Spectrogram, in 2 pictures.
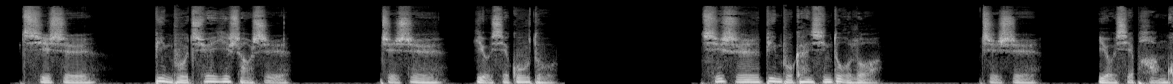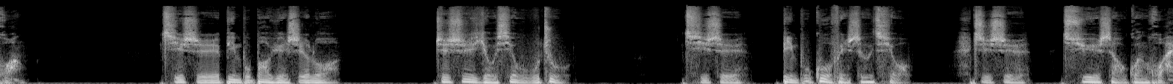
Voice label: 男 颁奖 社工公益项目大赛决赛颁奖仪式; 吉林

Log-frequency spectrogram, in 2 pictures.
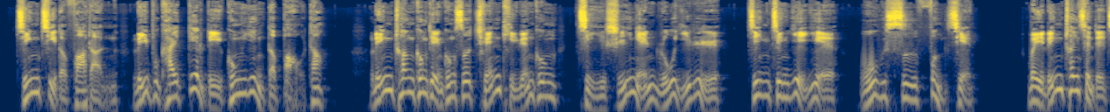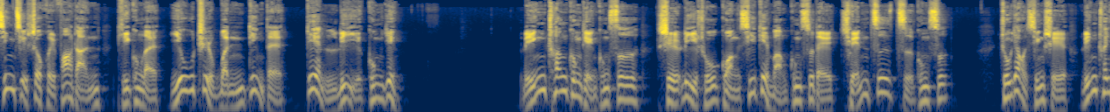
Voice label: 男 企业, 配音; 灵川供电公司管理创新

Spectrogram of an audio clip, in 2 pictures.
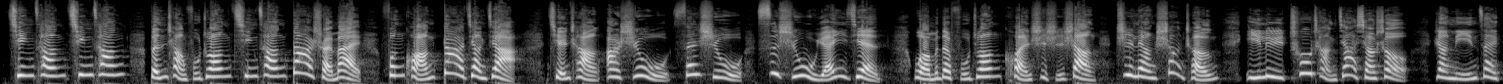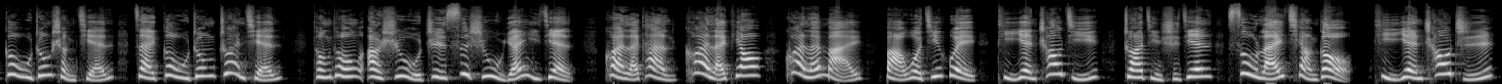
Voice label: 女 促销 服装清仓, 国语女声配音

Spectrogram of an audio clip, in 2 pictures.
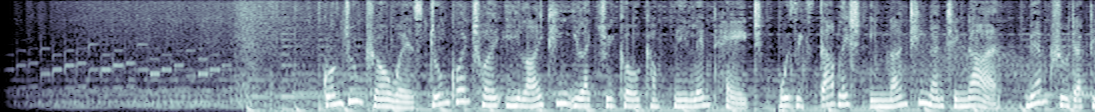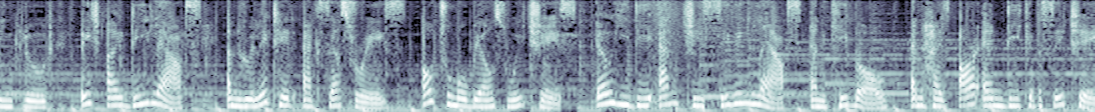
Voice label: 英女, 广告, 英文宣传, 成熟大气; 广东province英文宣传; 成熟知性; 英女2-广告-广东province英文宣传-成熟大气

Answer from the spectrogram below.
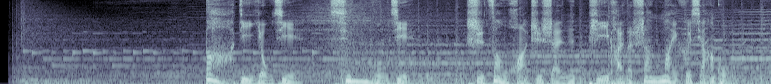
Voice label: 男 旅游宣传; 张家界

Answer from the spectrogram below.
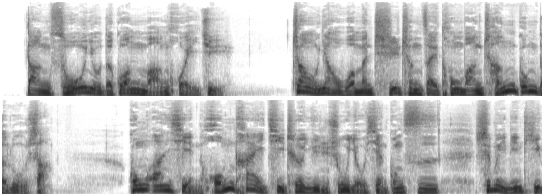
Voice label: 男 公司企业 介绍; 宏泰汽运公司

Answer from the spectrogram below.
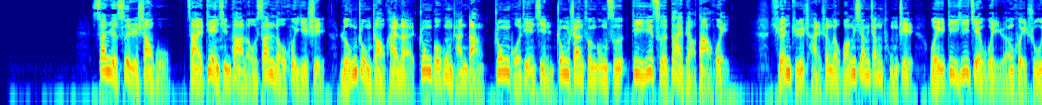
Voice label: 男 新闻 召开党员代表大会

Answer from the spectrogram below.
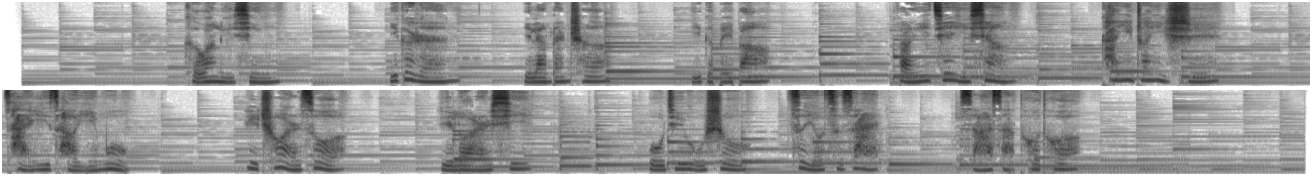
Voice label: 女 旁白; 渴望旅行

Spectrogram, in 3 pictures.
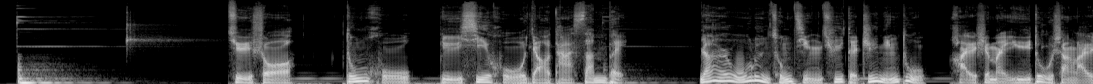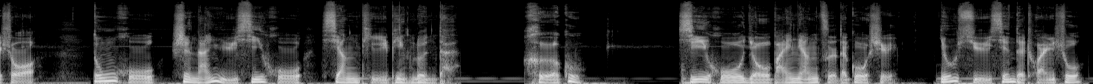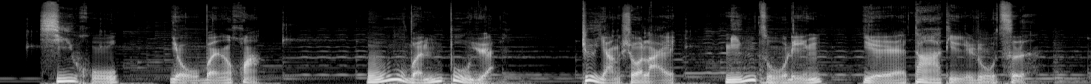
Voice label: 男 历史名胜解说; 明祖陵

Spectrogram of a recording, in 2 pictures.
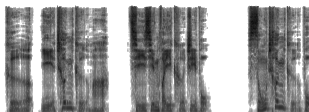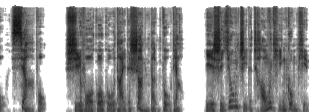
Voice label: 解说, 浑厚稳重

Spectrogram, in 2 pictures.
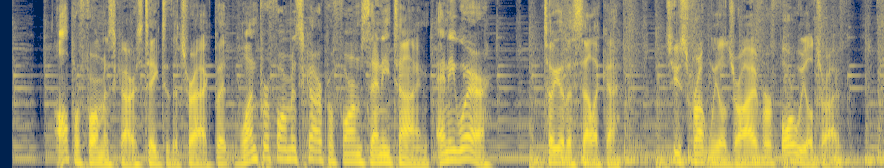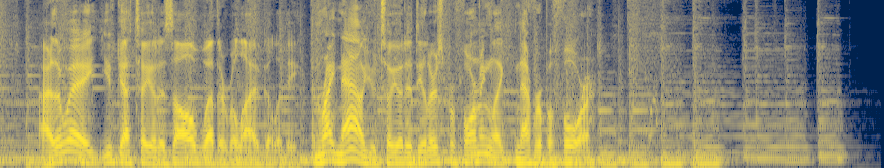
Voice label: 外籍男 商业广告 Commercial; Toyota

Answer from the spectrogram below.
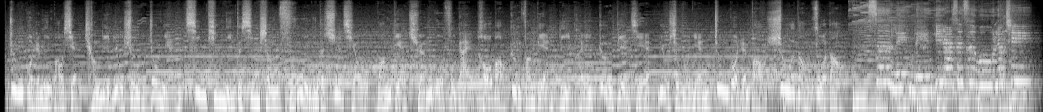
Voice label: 男 电台广告; 央广财经; 中国人保品牌

